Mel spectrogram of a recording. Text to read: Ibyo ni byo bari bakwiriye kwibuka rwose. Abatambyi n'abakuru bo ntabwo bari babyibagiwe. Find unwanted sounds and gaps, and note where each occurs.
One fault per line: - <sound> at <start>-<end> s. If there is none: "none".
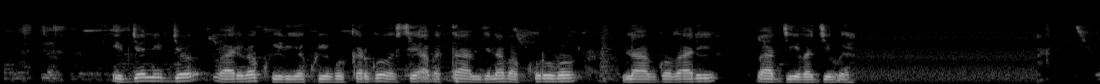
none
